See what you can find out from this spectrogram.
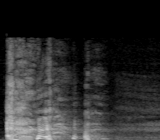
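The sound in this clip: A person coughing up mucus: one harsh, throaty cough, then two short, hacking bursts, followed by near silence.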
